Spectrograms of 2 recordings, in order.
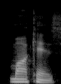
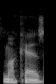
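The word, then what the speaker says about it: Marques: why I think Marcus Brown people- sorry, what's his? Marcus Brownlee, I can never- MKBHD. I can never pronounce his name. Oh, yeah, yeah. Can you guys teach me? Marquez, Marquez.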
